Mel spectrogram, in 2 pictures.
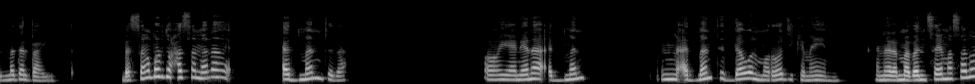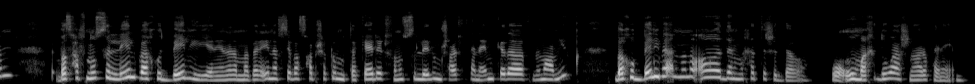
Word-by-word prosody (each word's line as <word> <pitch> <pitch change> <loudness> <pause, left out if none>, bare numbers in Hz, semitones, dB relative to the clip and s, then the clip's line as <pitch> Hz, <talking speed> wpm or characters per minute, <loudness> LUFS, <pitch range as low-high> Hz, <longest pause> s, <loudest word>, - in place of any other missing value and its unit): المدى 215 +4 -3
البعيد. 180 -5 -6 0.6
بس 190 +1 -3
أنا 295 +4 +3
برضه 350 0 +4
حاسة 320 +1 0
إن 285 - +2
أنا 330 +1 -1 0.5
أدمنت 235 +3 +1
ده. 195 -1 -8 1.4
آه 220 0 -2
يعني 220 0 0
أنا 255 +3 +4
أدمنت 235 +5 -1 0.8
امم، 235 0 +2
أدمنت 250 - 0
الدوا 250 +4 +2
المرّة 210 -1 -1
دي 230 -2 -5
كمان، 200 -4 -7 0.4
أنا 205 0 +3
لمّا 200 0 +4
بانساه 210 +4 +3
مثلًا، 315 +8 +2 0.5
باصحى 260 +4 +1
في 275 - -1
نص 285 +2 +1
الليل 285 +5 +4
باخد 265 -6 +2
بالي، 240 0 +2
يعني 195 -1 -3
أنا 220 +2 -2
لمّا 210 -1 -2
بالاقي 220 +4 -2
نفسي 260 +1 -3
باصحى 260 +1 -6
بشكل 260 +1 -9
متكرر 240 +2 -1
في 240 -5 -8
نص 235 +1 -6
الليل 235 0 +1
ومش 240 -2 -2
عارفة 230 +1 -6
أنام 215 +4 -2
كده 245 -1 +3
في 235 -3 -20
نوم 230 +2 -1
عميق 265 - -2 0.4
باخد 285 -9 +4
بالي 310 +8 +8
بقى 380 +1 +3
إن 350 -2 -4
أنا 350 - -1
آه 325 +1 +3
ده 280 -2 -2
أنا 260 - -2
ما - - -6
أخدتش 255 -3 -11
الدوا، 185 -1 -9 0.3
وأقوم 225 +1 +3
آخده 250 +5 0
عشان 245 -5 -4
أعرف 210 -1 -5
أنام. 180 +2 -10
240 Hz, 195 wpm, -24 LUFS, 210-270 Hz, 1.4 s, بالي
